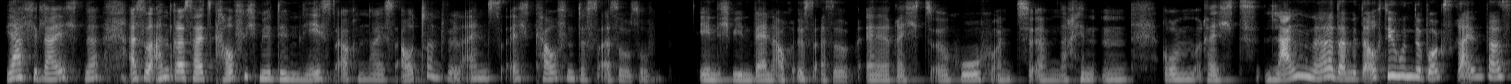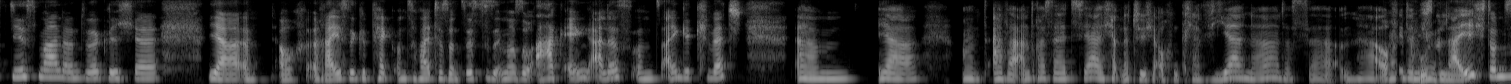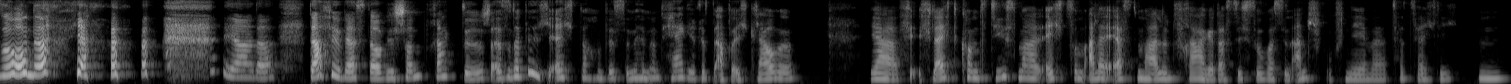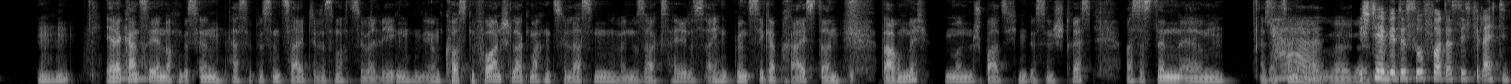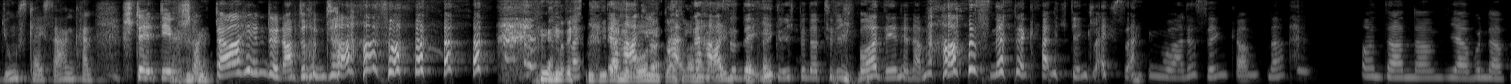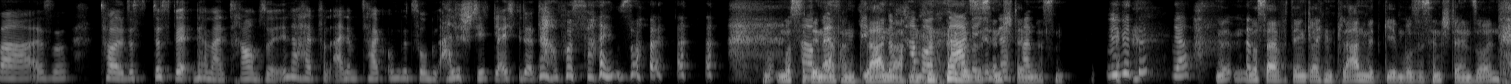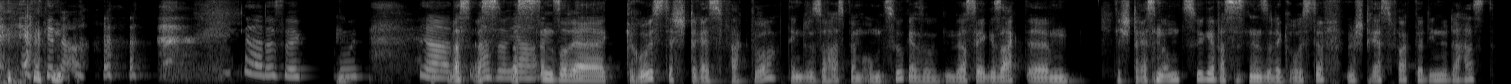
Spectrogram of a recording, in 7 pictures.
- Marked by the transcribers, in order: laughing while speaking: "so, ne? Ja"; laugh; drawn out: "Ja"; other background noise; giggle; put-on voice: "Stellt den Schrank dahin"; laughing while speaking: "da, so"; chuckle; laughing while speaking: "Dann richten die"; laugh; giggle; laughing while speaking: "am Haus, ne? Da kann ich denen gleich sagen, wo"; other noise; laughing while speaking: "wo es sein soll"; laugh; chuckle; laughing while speaking: "Ja, genau"; giggle; laugh
- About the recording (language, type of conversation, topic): German, advice, Wie plane ich meinen Umzug, damit er stressfrei verläuft?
